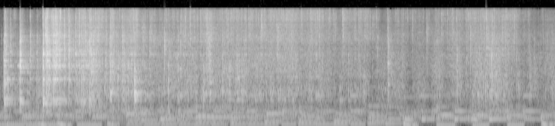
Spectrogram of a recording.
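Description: Dry cereal pouring from a cardboard box into a clear airtight canister: a dense, steady hiss of many small pieces, loudest in the first two seconds and then easing, over background music.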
